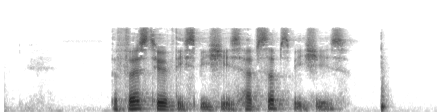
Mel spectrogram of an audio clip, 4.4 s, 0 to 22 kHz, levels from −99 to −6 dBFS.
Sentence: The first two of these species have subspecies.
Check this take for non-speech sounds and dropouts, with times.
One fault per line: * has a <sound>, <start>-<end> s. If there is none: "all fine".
all fine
